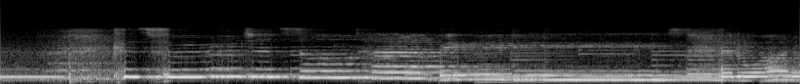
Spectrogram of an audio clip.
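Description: Solo male singer performing live with a strummed acoustic guitar, singing long held notes over the chords.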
